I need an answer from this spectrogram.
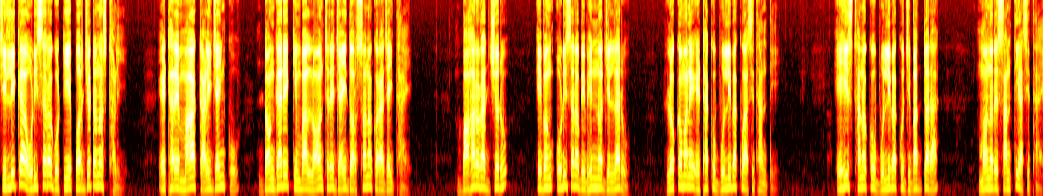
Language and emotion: Odia, neutral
